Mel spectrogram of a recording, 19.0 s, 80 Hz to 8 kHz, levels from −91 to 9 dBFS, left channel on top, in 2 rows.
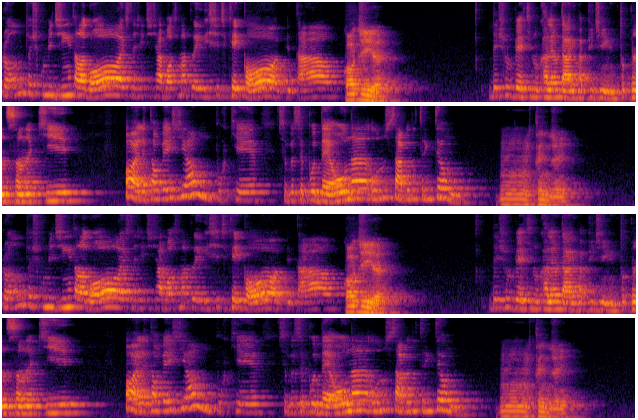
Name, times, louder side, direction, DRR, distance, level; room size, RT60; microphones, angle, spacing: voice 1, 0.0-4.2 4.4-5.0 7.3-10.5 11.4-13.4 13.7-16.4, left 2 dB, 50° left, 5 dB, 0.8 m, -20 dB
voice 2, 5.1-5.7 17.0-18.1, equal, 5° left, 1 dB, 0.4 m, -19 dB
7.6 x 3.0 x 4.8 m, 0.79 s
head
